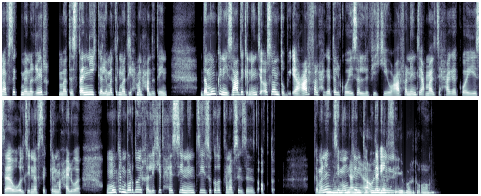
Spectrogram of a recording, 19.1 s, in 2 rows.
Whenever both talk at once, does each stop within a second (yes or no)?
no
